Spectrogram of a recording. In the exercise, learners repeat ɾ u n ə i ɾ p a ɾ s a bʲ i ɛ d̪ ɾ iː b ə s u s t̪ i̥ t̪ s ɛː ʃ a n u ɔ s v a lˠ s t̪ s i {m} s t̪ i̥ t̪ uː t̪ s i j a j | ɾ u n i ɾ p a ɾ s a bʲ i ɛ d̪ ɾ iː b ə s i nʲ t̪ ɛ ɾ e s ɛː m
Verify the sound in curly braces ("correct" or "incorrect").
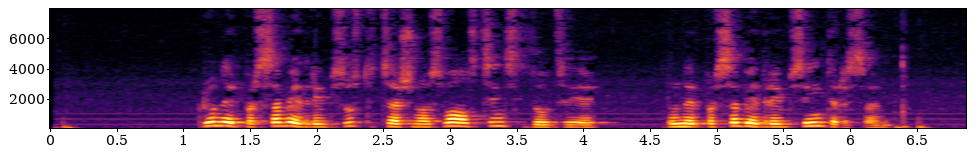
incorrect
